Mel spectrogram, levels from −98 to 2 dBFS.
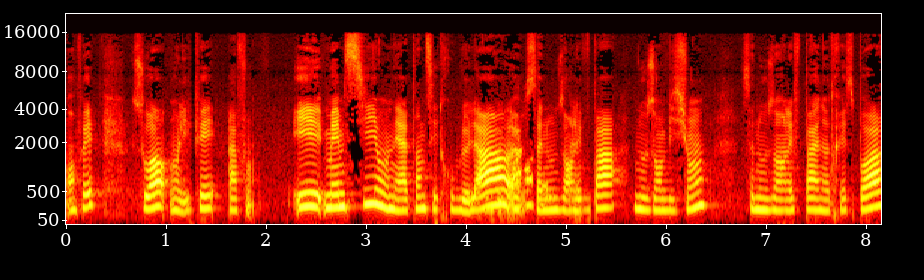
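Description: A burst of packet loss runs from 1.23 to 1.30 s. Roughly 50 ms of the speech never arrived in time, so the receiver carried the last sound forward for about 53 ms, fading it as it went. This gives a short held buzz or fading hiss before the speech picks up again with that stretch missing. The same happens from 5.38 to 5.46 s, where about 70 ms is lost and the concealment stretches to about 73 ms.

Short concealed packet loss occurs at 3.69 to 3.72 s and again at 7.11 to 7.15 s. In each case about 30 ms failed to reach the decoder, and the receiver patched the hole by extending the preceding sound before blending back into the real signal, over about 22 ms and 28 ms respectively. The result is a brief smear or wobble rather than an obvious dropout, and a short consonant there may simply disappear.

An echo leak appears from 4.19 to 4.85 s and again from 5.05 to 5.28 s. A copy of the speech returns about 321 ms late, in the first stretch only a little quieter than the speech itself, and in the second much fainter. 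The likely cause is a loudspeaker at one end whose echo canceller failed to strip out what its microphone picked up, sending that delayed copy back into the call.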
